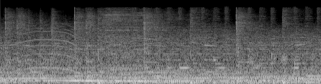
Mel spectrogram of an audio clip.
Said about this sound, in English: Racing cars on a rainy track.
